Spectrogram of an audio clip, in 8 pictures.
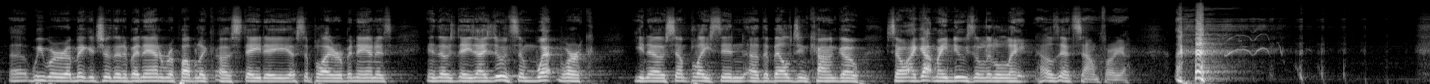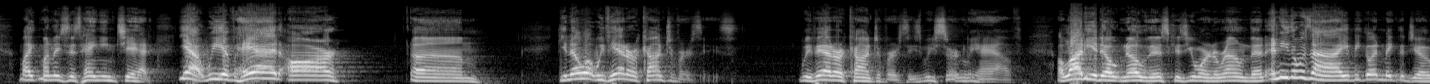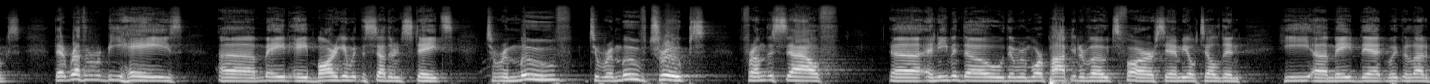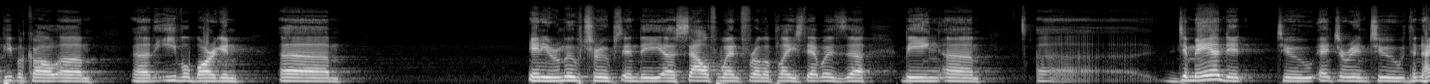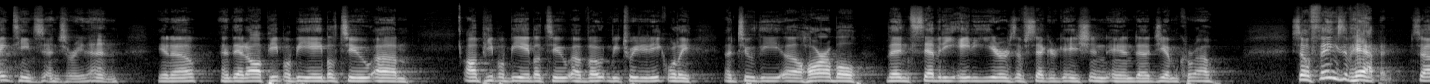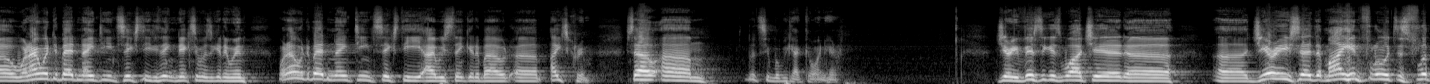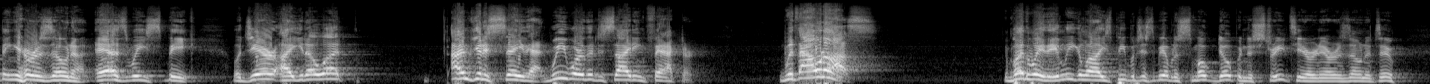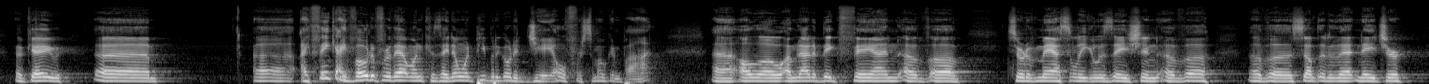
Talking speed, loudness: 180 wpm, -13 LUFS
